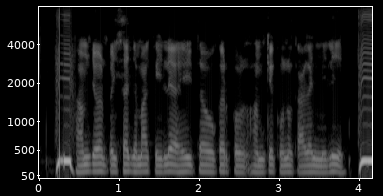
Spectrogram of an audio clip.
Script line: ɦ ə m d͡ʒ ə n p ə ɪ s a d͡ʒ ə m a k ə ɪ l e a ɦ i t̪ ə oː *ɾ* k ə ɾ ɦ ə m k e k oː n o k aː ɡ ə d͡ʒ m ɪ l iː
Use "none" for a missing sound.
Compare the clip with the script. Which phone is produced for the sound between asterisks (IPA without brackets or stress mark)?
none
